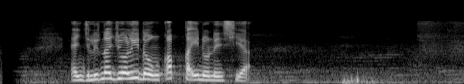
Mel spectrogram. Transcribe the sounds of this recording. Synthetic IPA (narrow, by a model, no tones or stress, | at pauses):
ʔɛɲd͡ʒəlinad͡ʒolidɔuŋkɔp̚kəindonesia̰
